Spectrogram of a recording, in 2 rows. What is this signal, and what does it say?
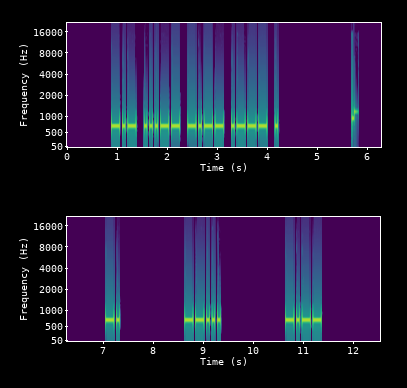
Morse code, heard as a keyed tone, about 22 wpm, spaced as for 12 wpm, 700 Hz. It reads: K3YJE N7Y
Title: USA Call Signs - 5 Characters - 8x Character Spacing - 22wpm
